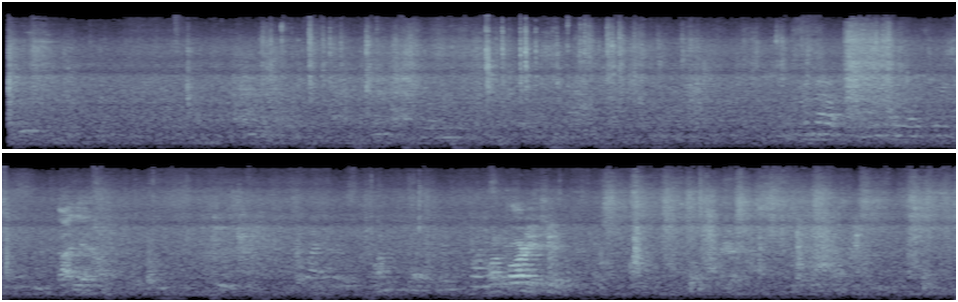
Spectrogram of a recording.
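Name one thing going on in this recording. A woman speaks calmly to a group, a little way off.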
